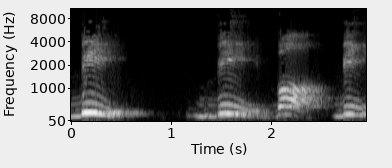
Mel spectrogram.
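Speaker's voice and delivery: slow drawn-out letter name বি, said on its own; teacher sounding out a letter. Shown as a demonstration. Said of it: "এইটার উচ্চারণ কি ভাওয়েলের মতো হয় কিনা".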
